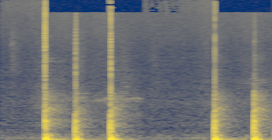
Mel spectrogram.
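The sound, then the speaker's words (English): Five sharp knocks on a car, fairly loud: three quick raps, a short pause, then two more. Each hit is crisp with a brief ringing decay, and nobody speaks. “So I knock on the car and I do I think it's one”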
